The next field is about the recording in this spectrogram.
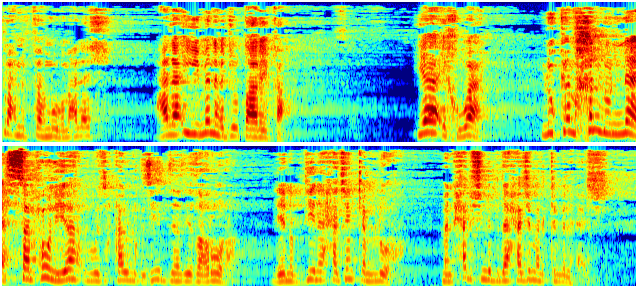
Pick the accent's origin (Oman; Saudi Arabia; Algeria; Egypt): Algeria; حنا جزائريين ورم يهفوا بعضهم بعض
